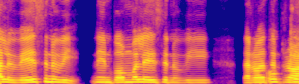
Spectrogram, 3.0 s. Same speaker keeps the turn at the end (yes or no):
no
